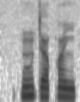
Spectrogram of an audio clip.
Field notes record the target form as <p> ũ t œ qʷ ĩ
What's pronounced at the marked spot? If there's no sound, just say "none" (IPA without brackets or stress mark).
p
